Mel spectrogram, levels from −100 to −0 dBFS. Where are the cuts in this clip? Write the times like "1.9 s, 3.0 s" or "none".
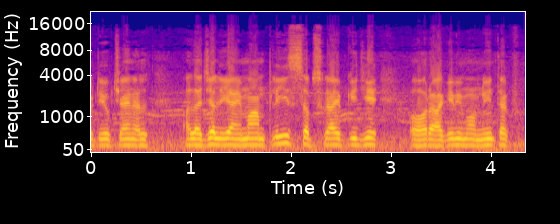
none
